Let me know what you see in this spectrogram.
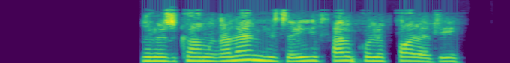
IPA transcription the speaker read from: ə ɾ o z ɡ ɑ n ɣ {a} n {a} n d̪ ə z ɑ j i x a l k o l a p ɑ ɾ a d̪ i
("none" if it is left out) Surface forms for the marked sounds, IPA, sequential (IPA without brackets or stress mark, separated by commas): a, a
